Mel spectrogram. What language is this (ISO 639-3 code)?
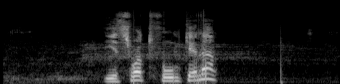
kab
